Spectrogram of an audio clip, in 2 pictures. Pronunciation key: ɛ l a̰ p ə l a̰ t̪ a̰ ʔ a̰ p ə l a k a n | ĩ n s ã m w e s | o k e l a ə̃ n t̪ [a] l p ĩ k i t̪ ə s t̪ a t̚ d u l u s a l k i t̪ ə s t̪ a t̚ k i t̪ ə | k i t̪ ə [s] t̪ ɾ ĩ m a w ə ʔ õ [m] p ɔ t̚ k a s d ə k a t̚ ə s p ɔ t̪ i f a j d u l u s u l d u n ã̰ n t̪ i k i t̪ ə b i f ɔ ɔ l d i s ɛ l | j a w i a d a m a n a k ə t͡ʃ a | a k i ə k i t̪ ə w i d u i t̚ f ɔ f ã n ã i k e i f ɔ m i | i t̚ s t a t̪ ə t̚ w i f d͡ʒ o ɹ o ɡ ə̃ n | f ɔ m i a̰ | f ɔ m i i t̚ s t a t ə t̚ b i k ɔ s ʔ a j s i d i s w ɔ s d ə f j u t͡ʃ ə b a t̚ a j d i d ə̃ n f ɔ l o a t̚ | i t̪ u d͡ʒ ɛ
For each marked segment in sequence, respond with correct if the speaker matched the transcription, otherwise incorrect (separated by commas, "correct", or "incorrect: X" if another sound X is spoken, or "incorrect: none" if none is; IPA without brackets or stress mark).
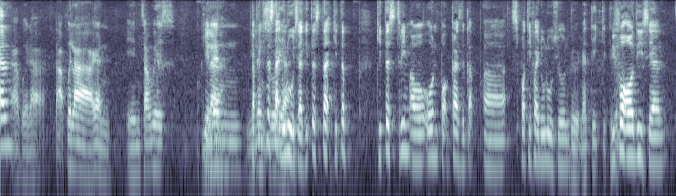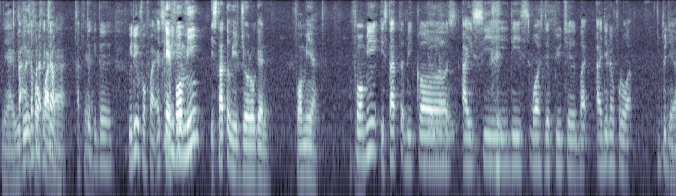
correct, correct, incorrect: n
